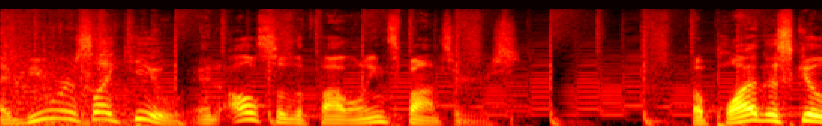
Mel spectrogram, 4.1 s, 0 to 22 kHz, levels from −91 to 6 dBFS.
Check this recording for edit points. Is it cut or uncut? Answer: cut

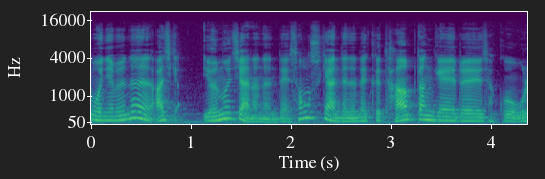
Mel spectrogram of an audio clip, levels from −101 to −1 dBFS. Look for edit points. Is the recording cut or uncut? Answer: uncut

